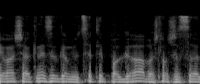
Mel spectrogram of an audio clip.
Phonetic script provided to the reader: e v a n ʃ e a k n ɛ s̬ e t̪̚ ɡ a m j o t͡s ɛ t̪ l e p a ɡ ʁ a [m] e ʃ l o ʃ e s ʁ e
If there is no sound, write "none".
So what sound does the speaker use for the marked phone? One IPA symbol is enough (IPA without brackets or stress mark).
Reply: b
